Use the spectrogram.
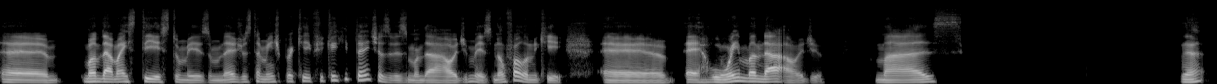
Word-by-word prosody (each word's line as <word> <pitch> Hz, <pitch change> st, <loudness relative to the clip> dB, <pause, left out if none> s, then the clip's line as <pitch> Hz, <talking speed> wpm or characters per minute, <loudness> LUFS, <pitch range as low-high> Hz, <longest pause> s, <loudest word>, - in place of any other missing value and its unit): eh, 100 Hz, -3 st, +3 dB, 0.3 s
mandar 135 Hz, -1 st, +5 dB
mais 125 Hz, 0 st, +1 dB
texto 120 Hz, -4 st, -1 dB
mesmo, 95 Hz, -1 st, -4 dB
né, 110 Hz, +4 st, 0 dB
justamente 120 Hz, +1 st, -5 dB
porque 145 Hz, +2 st, -4 dB
fica 175 Hz, +3 st, -5 dB
irritante, 215 Hz, +1 st, -2 dB
às 110 Hz, -, -4 dB
vezes, 100 Hz, 0 st, -6 dB
mandar 95 Hz, 0 st, 0 dB
áudio 90 Hz, +5 st, 0 dB
mesmo. 95 Hz, -, -4 dB
Não 110 Hz, +3 st, 0 dB
falando 105 Hz, -4 st, +1 dB
que, -, -, -4 dB, 0.4 s
eh, 90 Hz, -3 st, +2 dB, 0.2 s
é 105 Hz, -, +4 dB
ruim 115 Hz, +8 st, +2 dB
mandar 130 Hz, -3 st, +4 dB
áudio, 85 Hz, -2 st, -6 dB, 0.5 s
mas 105 Hz, +4 st, 0 dB, 2.2 s
Né. 115 Hz, +6 st, +2 dB
110 Hz, 125 wpm, -24 LUFS, 95-130 Hz, 2.2 s, mandar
